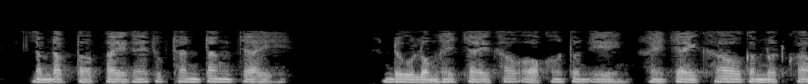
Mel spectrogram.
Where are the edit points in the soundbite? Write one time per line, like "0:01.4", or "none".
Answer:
0:06.4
